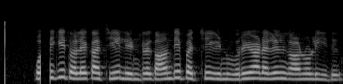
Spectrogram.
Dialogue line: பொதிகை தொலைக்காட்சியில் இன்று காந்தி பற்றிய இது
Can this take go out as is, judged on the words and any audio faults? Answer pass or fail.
fail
